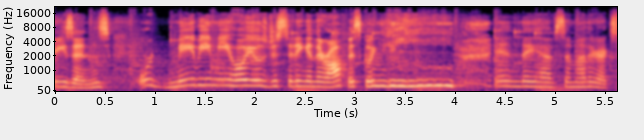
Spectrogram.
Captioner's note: laugh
